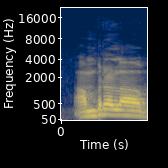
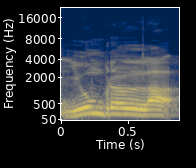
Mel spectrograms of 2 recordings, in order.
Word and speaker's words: umbrella: ஏன் சார் இதை யூம்ப்ரல்லா அப்படின்னு உச்சரிக்கக்கூடாதுங்க. ஏன்னா ரூலே என்ன சொல்லியிருக்கு, அம்ப்ரல்லா தான் உச்சரிக்கணும்னு இருக்குது. ப்ரொனன்சியேஷன் அது அம்ப்ரல்லா தான். அதனால் நாம் ஆன் யூஸ் பண்ணுறோம். நம்ம யூம்ப்ரல்லா படிக்கிறதில்ல, அம்ப்ரல்லான்னு படிக்கிறோம்.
